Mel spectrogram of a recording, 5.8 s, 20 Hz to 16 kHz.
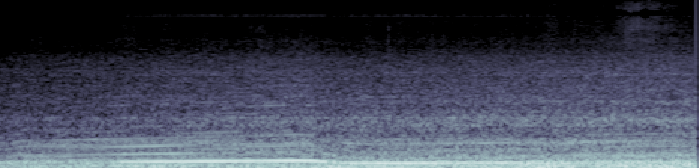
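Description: SEAT Leon FR's 150 hp turbocharged four-cylinder mild-hybrid petrol engine heard from inside the cabin, pulling hard under full-throttle acceleration with its pitch climbing. Near the middle the pitch drops sharply as the gearbox shifts up, and the engine then pulls on at lower revs.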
